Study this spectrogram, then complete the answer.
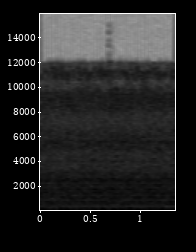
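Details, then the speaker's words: Coleman Mach 3 NDQ roof air conditioner in a Winnebago Travato 59GL van, switched to fan only with the compressor off: an even, steady low blower hum with no rattles, squeals or cycling. Normal fan-only operation, about as loud as a Truma Aventa with its compressor running. "And that's fan only. That's about what it sounded like with the Truma with the compressor on."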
